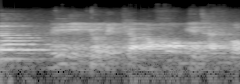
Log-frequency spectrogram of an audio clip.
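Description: A man speaking Mandarin, lecturing.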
